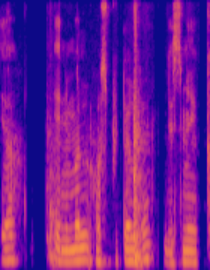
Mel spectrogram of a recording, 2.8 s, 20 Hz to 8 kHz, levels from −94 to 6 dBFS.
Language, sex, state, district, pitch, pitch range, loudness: Hindi, male, Bihar, Gopalganj, 130 Hz, 120-135 Hz, -26 LUFS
